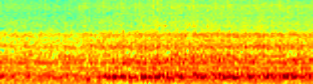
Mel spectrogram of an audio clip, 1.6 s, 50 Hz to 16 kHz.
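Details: 2008 Toyota Camry 2.4 V, 2AZ-FE engine, after new tensioner installed, in R at about 1200 rpm: steady even engine hum with no growl underneath; weak-spring tensioner growl gone.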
